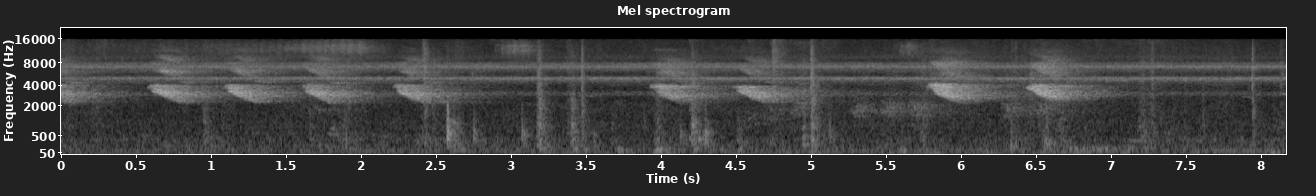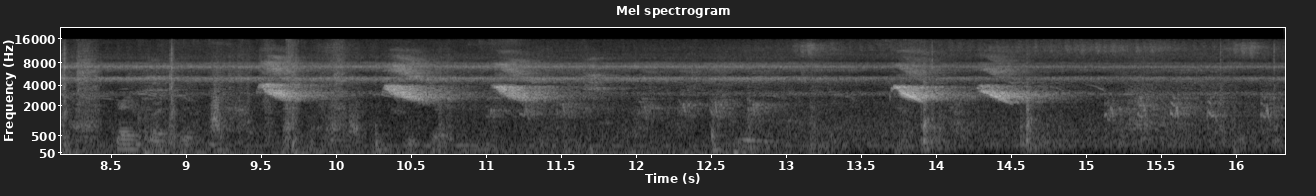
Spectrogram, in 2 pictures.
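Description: A bird calling in quick runs of three to five high notes that slide downward, a run every couple of seconds, over a steady high insect drone. A few short knocks are mixed in, fitting footsteps on wooden stairs.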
